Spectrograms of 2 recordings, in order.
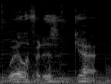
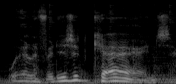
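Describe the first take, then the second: First: It is said in the speaker's ordinary voice. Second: It is said in a put-on old man's voice. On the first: The speaker calls it wrong. "That's not, that's not an old man voice" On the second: The speaker calls it right. "It took me two goes to get my old man voice on"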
